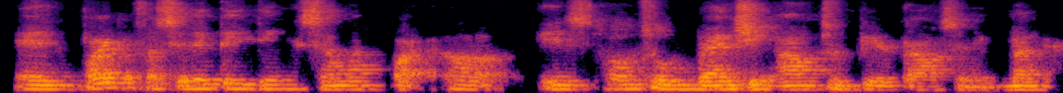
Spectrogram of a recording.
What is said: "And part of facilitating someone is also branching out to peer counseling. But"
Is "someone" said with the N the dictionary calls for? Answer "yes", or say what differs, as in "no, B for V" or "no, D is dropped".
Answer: no, N is dropped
